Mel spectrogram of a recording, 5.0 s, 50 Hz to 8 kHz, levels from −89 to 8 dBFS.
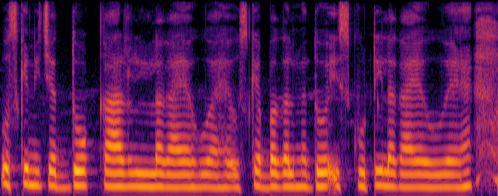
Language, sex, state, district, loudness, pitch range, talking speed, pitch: Hindi, female, Jharkhand, Garhwa, -17 LUFS, 195-215 Hz, 180 wpm, 200 Hz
